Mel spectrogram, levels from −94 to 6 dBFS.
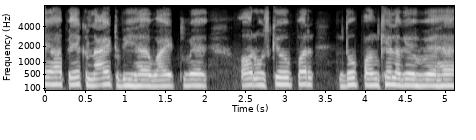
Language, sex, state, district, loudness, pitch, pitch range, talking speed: Hindi, male, Jharkhand, Ranchi, -12 LUFS, 175 Hz, 165-195 Hz, 185 wpm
